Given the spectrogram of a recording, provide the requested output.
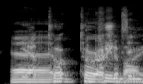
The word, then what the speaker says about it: Torashiva: Am I pronouncing that correctly, Shawn? Torashiva, yeah. Doom.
